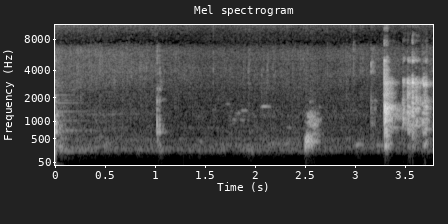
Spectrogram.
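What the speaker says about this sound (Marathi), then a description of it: "आता आपण इथं उकडलेले बटाटे ते टाकतोय" Boiled potatoes being gently stirred and fried in ghee, with a faint low sizzle, a few soft scrapes and a louder burst of stirring at the end, close by and quiet overall.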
